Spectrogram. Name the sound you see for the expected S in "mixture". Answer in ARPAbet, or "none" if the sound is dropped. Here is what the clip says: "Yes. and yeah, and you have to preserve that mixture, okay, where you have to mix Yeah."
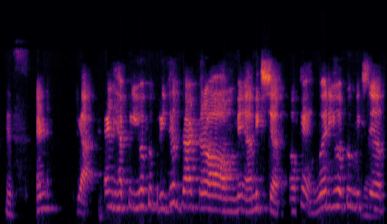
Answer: S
